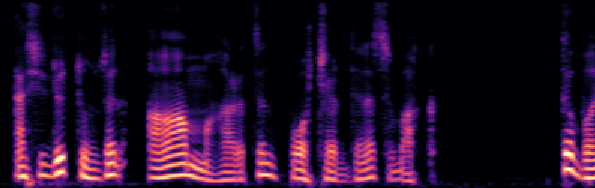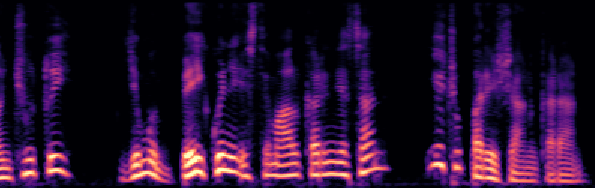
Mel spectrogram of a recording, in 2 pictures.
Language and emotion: Kashmiri, angry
